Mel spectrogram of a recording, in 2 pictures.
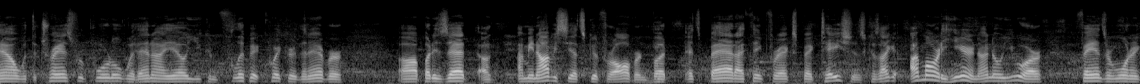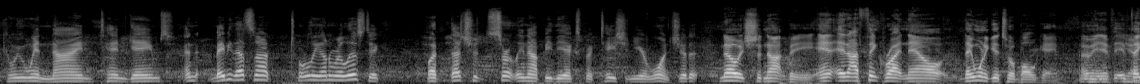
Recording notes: joined us live from 2023 SEC Media Days in Nashville Tennessee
